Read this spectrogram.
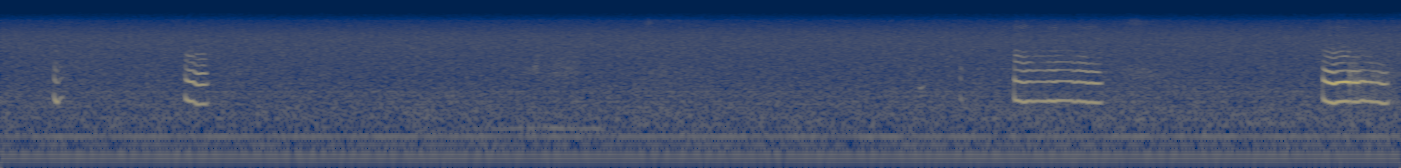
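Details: Hana the Pomeranian snores while asleep, giving sparse squeaky nasal whines. There are two faint short ones early, then two louder, steadier tonal squeaks about three seconds apart near the end. Soft background hum throughout.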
